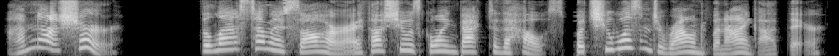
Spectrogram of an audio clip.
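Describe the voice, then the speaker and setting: A woman's voice: sits high, very animated, normal speed, fairly bright tone, dry recording, studio quality, voice pushed up, full character voice. A woman voicing a mild, hesitant, skeptical young boy in an audiobook, with a light, tentative delivery. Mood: unsure. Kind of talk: acted audiobook dialogue.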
